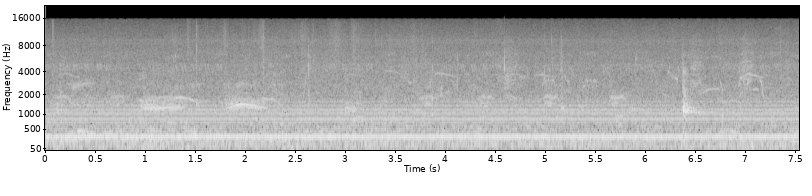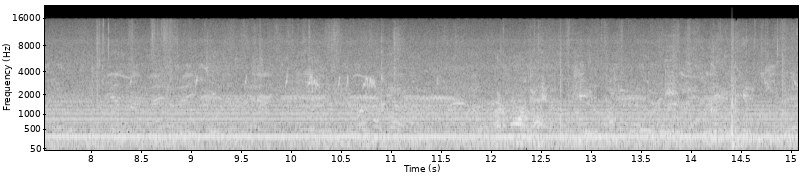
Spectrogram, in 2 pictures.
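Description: A steady, unchanging hum with one strong low pitch and several fainter higher ones, with faint voices over it.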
